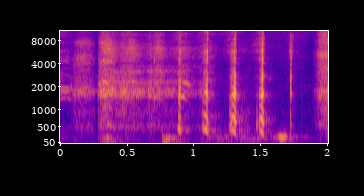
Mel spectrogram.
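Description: Men laughing quietly and breathlessly, mostly in a run of short, quick breathy bursts in the second half.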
